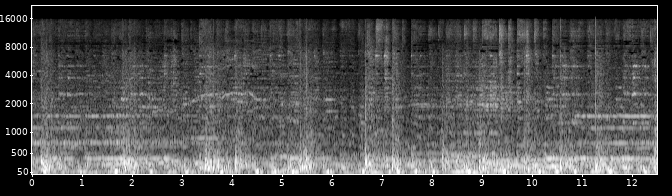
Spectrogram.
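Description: Fireworks going off in a run of bangs over music playing.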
